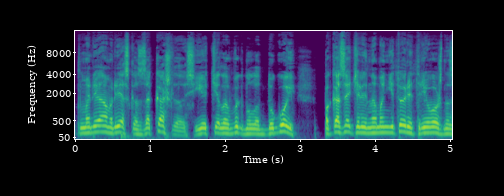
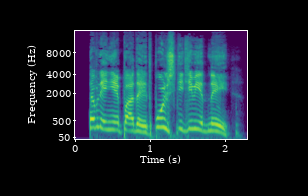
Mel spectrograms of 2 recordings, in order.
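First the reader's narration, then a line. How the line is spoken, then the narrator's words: Frantic shout. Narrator (Russian): крикнул Прилипало, лихорадочно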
